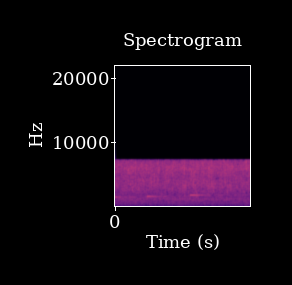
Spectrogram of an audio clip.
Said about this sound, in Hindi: बारिश की बूंदें काफ़ी तेज़ थी हवा भी ठंडी चल रही थी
